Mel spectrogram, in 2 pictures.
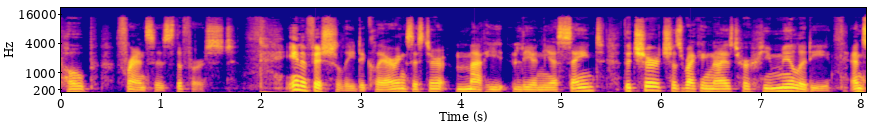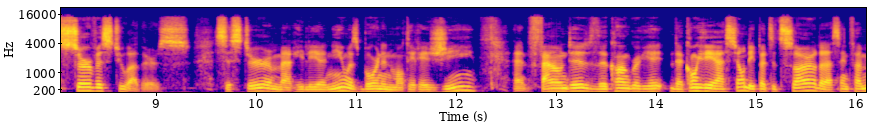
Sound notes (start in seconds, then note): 3.0 speaking French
